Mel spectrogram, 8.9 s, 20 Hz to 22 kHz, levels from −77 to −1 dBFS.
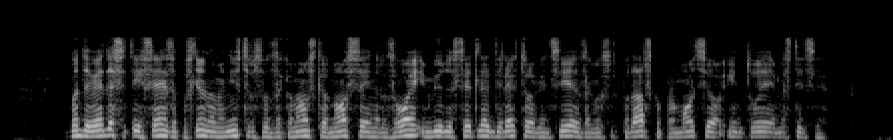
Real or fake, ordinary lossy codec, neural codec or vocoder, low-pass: real; none; none; 7.2 kHz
